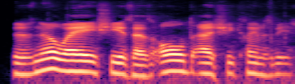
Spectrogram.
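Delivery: ordinary delivery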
